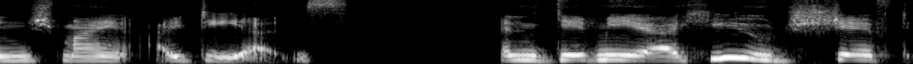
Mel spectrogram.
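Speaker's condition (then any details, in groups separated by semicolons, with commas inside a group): Friedreich's ataxia; progressive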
